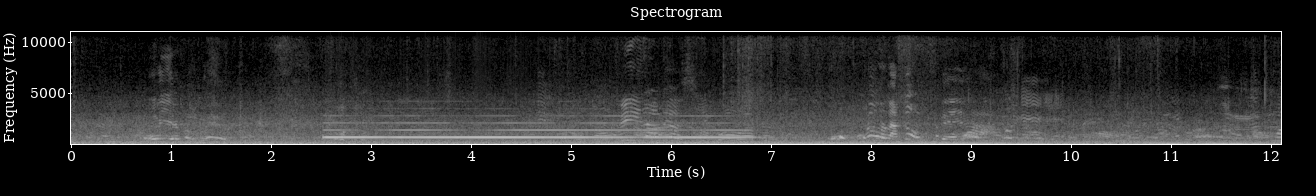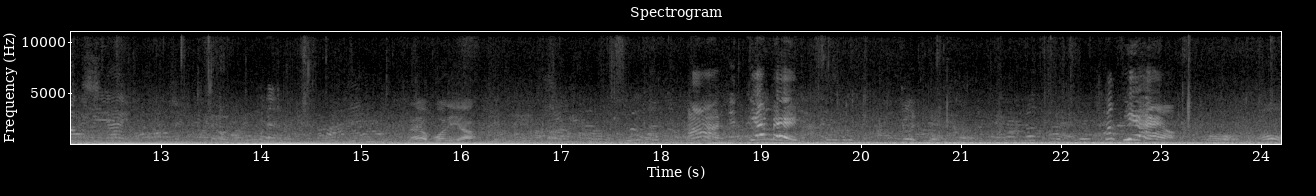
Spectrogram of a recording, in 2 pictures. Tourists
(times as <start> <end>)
2.2 15.5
